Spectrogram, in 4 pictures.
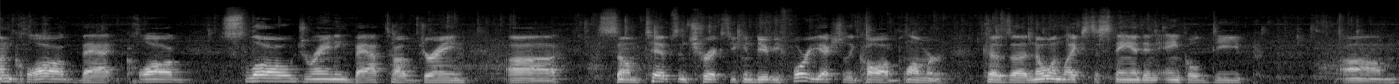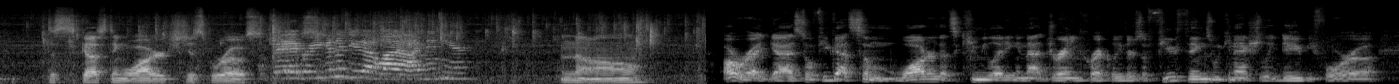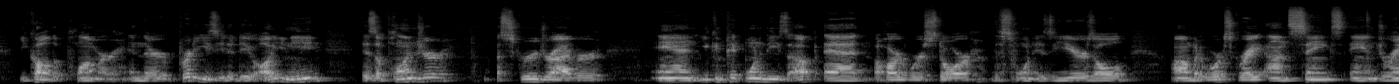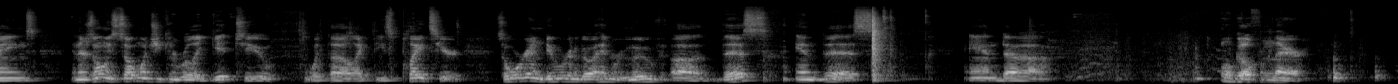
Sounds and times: Speech: 0.0 - 12.6, 13.4 - 18.7, 19.6 - 20.5, 21.2 - 50.9, 51.6 - 52.5, 54.0 - 55.1.

